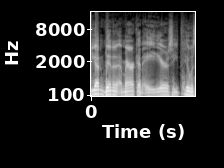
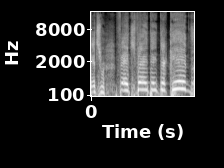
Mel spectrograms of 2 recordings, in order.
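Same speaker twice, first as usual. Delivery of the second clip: put-on yell, higher and louder; 6 dB louder than usual. Retelling a mother yelling at a father about the kids: imitating mom yelling. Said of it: "my mom's yelling at him".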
